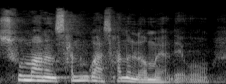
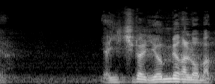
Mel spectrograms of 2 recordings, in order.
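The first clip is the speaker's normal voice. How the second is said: a Jeolla friend's rough swearing greeting, said louder; Jeolla dialect swearing; 5 dB louder, slower than usual. Retold or imitated. Jeolla man greeting a close friend with rough Jeolla dialect curses. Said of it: "전라도 말 욕이 나와버렸어요".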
